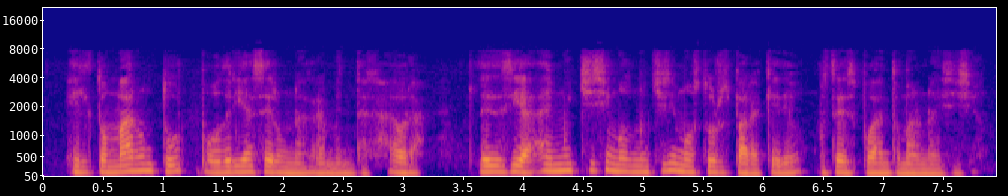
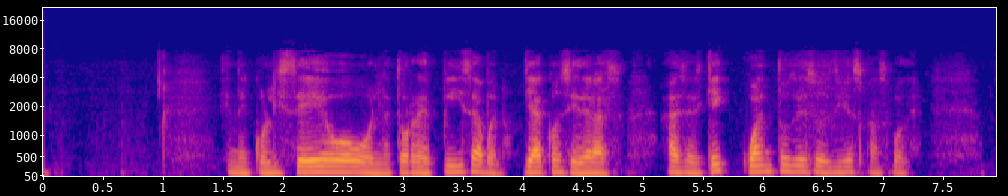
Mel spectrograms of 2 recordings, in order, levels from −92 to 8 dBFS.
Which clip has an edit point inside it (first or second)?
second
